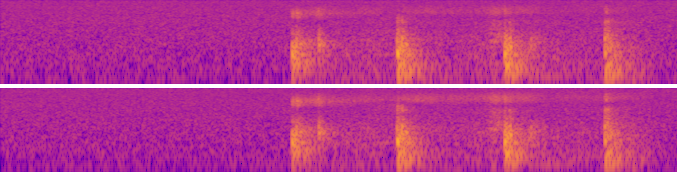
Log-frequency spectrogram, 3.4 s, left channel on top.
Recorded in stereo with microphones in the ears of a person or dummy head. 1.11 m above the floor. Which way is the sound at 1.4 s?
Centre (ahead or behind).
